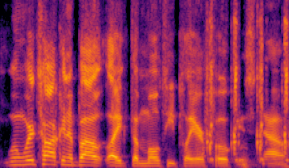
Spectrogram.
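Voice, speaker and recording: A man's voice: mid-range voice, expressive, brisk, noisy background. A man, likely middle-aged, talking casually and emphatically on a gaming podcast in slangy, rambling turns. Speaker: podcast co-host.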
